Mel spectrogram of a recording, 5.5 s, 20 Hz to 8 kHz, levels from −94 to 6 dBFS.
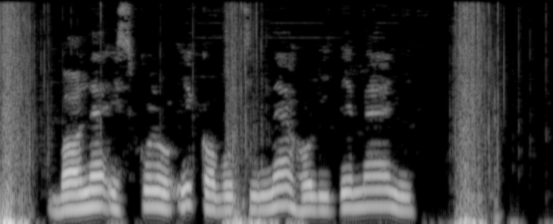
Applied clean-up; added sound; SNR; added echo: classical method Wiener filter.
